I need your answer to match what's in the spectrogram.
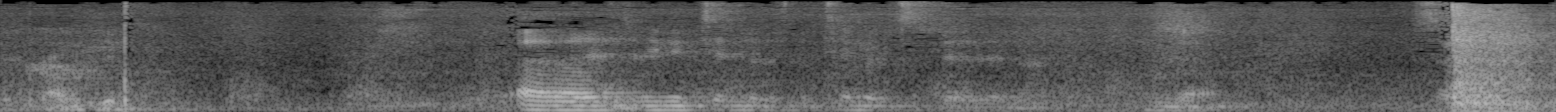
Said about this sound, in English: Are you closing the door? Thank you.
